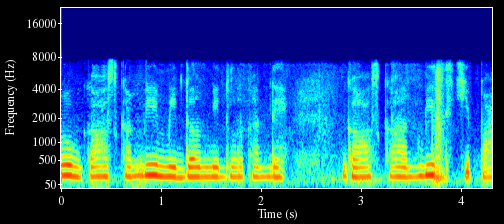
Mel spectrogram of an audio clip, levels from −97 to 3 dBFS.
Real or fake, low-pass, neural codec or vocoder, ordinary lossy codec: real; 7.2 kHz; none; Opus, 16 kbps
